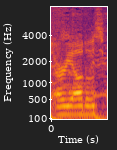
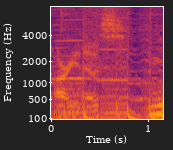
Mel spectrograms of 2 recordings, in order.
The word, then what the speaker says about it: Ariados: Ruby, I believe that we put different emphasis on different syllables of that spider. I think I just mispronounced it. It's Ariados. No, not necessarily. I think it can be both, but it's like if you're going more traditional-ish, you would space things out differently than the way we pronounce it typically.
